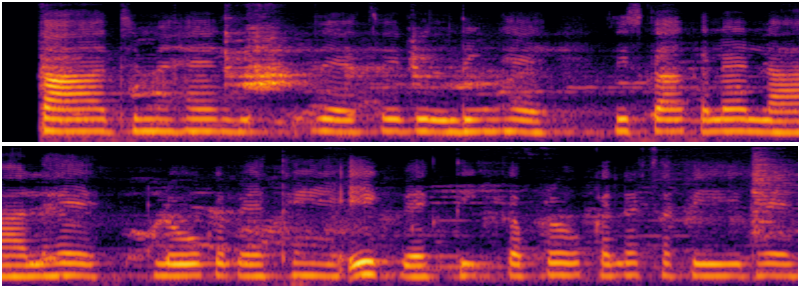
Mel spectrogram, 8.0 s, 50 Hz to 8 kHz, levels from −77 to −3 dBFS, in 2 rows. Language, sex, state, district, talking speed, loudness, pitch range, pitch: Hindi, female, Rajasthan, Bikaner, 130 wpm, -21 LUFS, 205-215 Hz, 205 Hz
